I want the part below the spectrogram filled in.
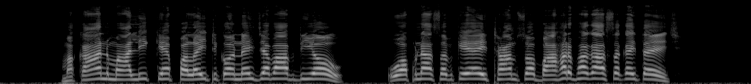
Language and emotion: Maithili, fearful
